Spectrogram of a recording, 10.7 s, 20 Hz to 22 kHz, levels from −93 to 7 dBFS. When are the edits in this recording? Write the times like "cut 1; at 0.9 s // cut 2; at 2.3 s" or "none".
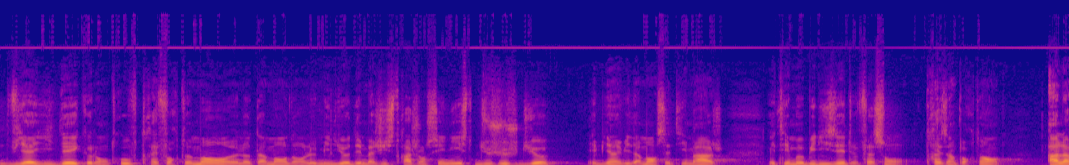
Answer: cut 1; at 4.7 s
